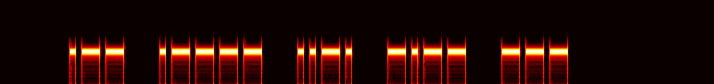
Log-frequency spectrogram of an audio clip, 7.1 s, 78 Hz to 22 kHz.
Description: Morse code, heard as a keyed tone, about 20 wpm, spaced as for 14 wpm, 700 Hz. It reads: W1FYO
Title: 186 Lesson 30g - Letter b - Call Signs 20wpm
